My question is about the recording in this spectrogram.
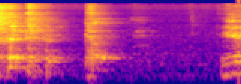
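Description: A man coughing, twice: a loud cough at the start and a shorter one just under a second later.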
